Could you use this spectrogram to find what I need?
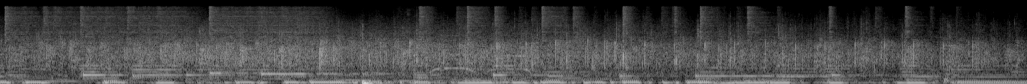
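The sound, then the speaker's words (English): An audience applauds to welcome a speaker onto the stage. The clapping is dense and continuous, stays level for about ten seconds and does not fade. “come on, put your hands together”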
